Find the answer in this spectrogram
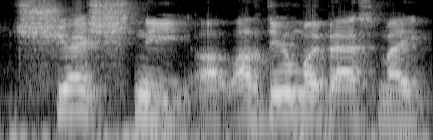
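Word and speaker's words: Szczęsny: a kraken player uh it's pronounced cheshney i'll do my best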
